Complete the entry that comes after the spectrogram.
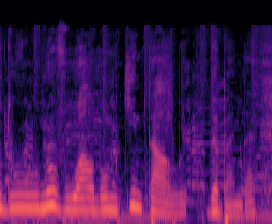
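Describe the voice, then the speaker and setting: Over music in the background, a woman with a fairly low pitch speaks with lively intonation. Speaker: radio journalist. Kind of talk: radio interview questions.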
